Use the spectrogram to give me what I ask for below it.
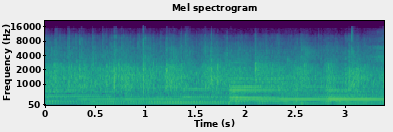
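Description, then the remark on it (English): An audience claps steadily together in a hand clap of praise to Jesus during a morning service, a dense, sustained wash of applause with sustained instrumental tones, like keyboard or organ chords, sounding underneath. “Can we give Jesus a great hand clap of praise in this place this morning?”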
